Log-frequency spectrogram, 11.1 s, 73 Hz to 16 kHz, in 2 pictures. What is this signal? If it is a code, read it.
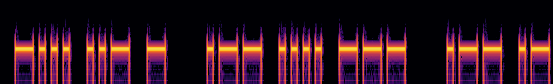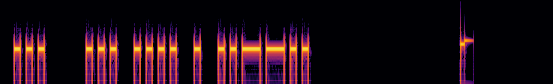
Morse code, heard as a keyed tone, about 20 wpm, 700 Hz. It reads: BUT WHO WAS SHE?
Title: Sentences from Top 100 Words 20wpm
